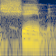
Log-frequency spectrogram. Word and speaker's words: Samus: How do you pronounce the name of the main chick from Metroid? Is it Samus? I've always heard it as Seamus. Seamus. Okay. Well, Samus. Sorry. Her name is Sammus, and yeah, it's spelled in the game. It's spelled Samus. But she goes by Samus, copyright purposes or whatever.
